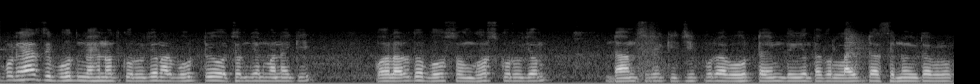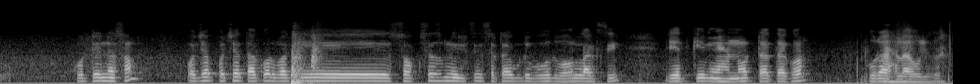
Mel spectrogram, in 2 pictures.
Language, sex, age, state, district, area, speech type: Odia, male, 30-45, Odisha, Bargarh, rural, spontaneous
